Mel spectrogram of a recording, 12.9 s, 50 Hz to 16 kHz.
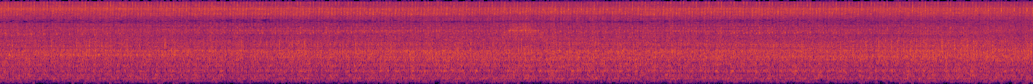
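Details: Renault Megane K4M engine at idle, timing belt kit and dephaser pulley replaced within the last 30k km: a hissy idle with an uneven knock about three per second that briefly drops out now and then. Owner suspects a hydraulic lifter; tappet additive added.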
